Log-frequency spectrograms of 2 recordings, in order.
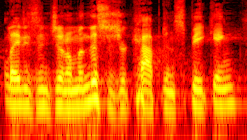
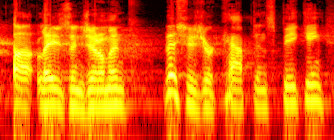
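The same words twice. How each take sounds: First: Lower, softer captain's announcement voice; airline captain. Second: A pilot starting an announcement; airline captain. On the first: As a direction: sound like a pilot on the intercom. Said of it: "when the captain goes". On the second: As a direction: lower captain voice with a hesitant "Uh". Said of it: "The captain comes on the intercom and says". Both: Retold or imitated.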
